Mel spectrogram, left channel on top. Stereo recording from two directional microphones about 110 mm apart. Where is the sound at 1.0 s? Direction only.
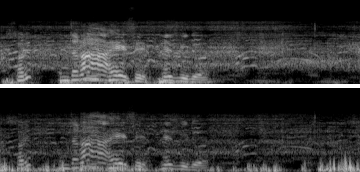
5° left (ahead or behind).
